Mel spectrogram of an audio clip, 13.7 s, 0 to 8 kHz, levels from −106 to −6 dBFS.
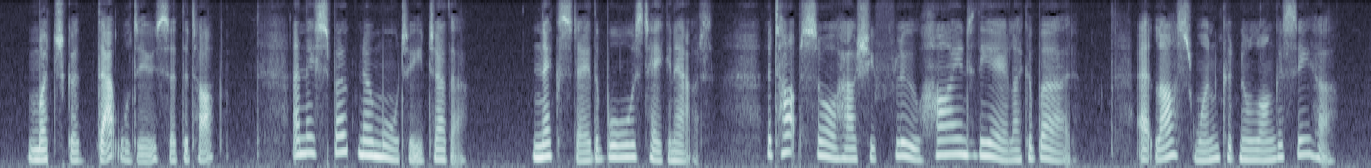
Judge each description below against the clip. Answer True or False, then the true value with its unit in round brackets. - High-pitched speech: True (195 Hz)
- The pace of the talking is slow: False (195 wpm)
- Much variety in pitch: True (6.0 semitones)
